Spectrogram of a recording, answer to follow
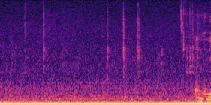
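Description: Steady low hum with a scattering of faint, irregular clicks and ticks from hands working a steel needle and waxed flax thread through a pre-punched stitching hole in leather.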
